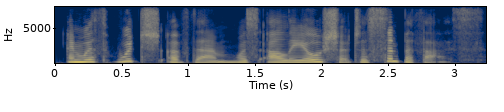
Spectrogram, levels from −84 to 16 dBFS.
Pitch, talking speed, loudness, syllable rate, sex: 250 Hz, 165 wpm, -18 LUFS, 4.7 syllables/s, female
